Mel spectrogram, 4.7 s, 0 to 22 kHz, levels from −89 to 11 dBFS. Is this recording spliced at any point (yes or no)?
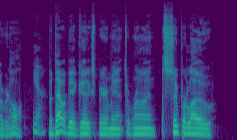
yes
